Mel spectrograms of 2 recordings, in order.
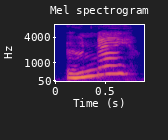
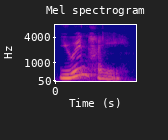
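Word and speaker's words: Unhei: "Une?" the girl asked, scrunching up her face. "Une?" some kids chanted. No, Yoon-hye corrected. "It's spelled U-N-H-E-I. It's pronounced Yoon-hye." "It's you-hey?"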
